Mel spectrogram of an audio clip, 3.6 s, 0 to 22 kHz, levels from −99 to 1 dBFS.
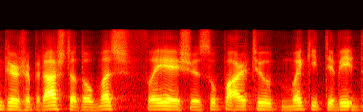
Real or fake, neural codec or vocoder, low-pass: fake; codec, 16 kHz, 0.2 kbps, FocalCodec; 7.2 kHz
